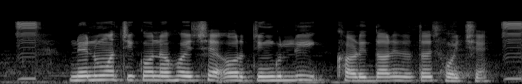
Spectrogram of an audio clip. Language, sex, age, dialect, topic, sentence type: Maithili, male, 18-24, Angika, agriculture, statement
